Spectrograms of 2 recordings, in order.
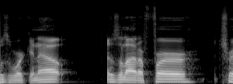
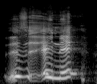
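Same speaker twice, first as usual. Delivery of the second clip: posh high British voice, mocking colonizers; hammy English toff claiming land; British accent; 12 semitones higher than usual. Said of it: "I suck with a British accent".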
